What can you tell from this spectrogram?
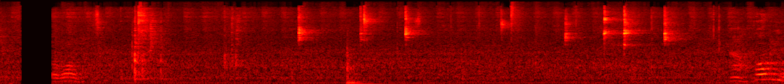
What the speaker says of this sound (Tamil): இந்த மாவை நல்லா இந்த மாதிரி பஜ்ஜி மாவு மாதிரி போட்டு நல்லா மிக்ஸ் பண்ணிக்கணும்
